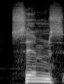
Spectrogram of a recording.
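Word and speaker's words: Symmes: And by the way, if you're looking this up, Sims is spelled S Y Mes.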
